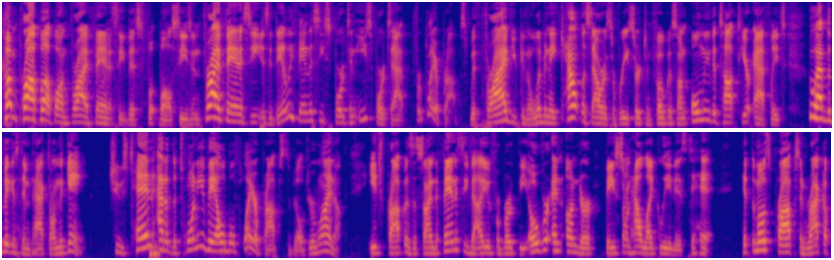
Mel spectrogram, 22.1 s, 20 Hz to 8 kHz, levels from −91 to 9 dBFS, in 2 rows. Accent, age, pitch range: American, 30-49, 130-205 Hz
